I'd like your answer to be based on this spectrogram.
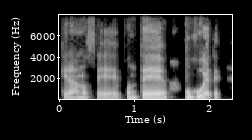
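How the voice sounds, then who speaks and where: A woman's voice: mid-range voice, level tone, a little slow, a little mellow, no room sound. A young woman with a Chilean accent, telling a story in casual chat with slang and restarts.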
